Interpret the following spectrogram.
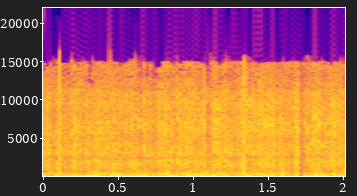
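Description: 2006 Kawasaki Ninja 250R's parallel-twin engine running hard under throttle at highway speed, mixed with heavy wind noise on the microphone.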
